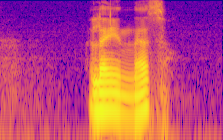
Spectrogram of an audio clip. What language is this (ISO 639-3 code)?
nor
